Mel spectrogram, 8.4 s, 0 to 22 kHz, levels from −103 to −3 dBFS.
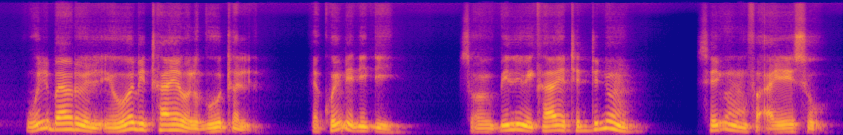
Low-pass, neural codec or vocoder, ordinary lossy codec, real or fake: none; autoencoder, 48 kHz, 32 numbers a frame, DAC-VAE, trained on Japanese speech; none; fake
